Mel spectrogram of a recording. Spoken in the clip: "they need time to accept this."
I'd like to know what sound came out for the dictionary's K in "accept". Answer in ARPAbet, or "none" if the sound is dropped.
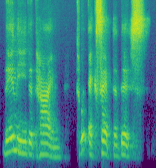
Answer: K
